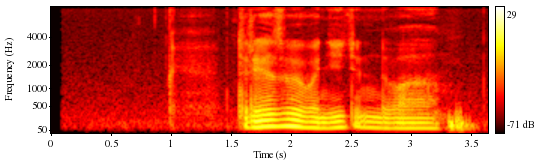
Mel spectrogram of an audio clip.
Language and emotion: Russian, sad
